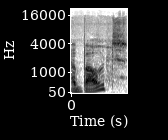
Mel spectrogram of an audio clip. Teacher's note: Nah, kata about, strongnya itu ada di silaba kedua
